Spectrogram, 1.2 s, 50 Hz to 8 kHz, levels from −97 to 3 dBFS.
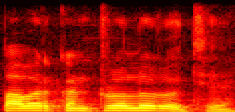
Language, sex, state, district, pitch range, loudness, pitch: Maithili, male, Bihar, Supaul, 155-170 Hz, -19 LUFS, 165 Hz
